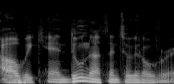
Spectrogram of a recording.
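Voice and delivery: plain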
